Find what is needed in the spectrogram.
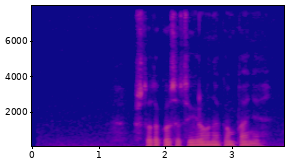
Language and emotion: Russian, neutral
